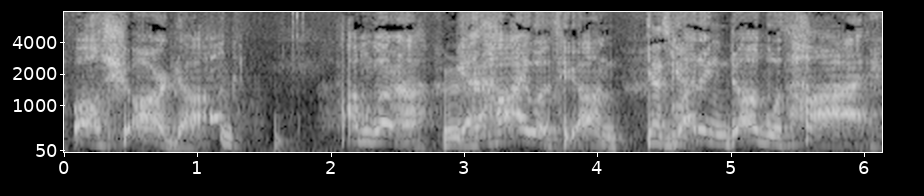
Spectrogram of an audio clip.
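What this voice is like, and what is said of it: Jimmy Stewart impression. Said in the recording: “And just in a second, Jimmy Stewart ... kids don't like that impression”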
